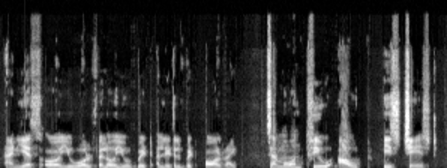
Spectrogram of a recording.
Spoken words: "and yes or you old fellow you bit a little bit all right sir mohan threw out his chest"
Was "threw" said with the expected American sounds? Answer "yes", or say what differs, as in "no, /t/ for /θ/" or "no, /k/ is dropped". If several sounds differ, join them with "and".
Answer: no, /t/ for /θ/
